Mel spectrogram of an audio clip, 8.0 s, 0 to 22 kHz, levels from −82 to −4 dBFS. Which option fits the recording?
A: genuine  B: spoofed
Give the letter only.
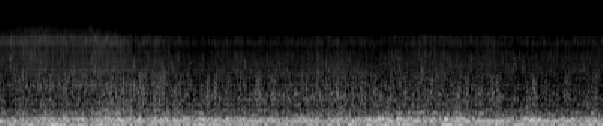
B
